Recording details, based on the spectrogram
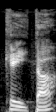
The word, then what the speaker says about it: Keita: Mi sembra di poter dire che, che Keita Keita, anzi senza l'accento, eh, è un, un, giocatore estremamente duttile, eh, che può ricoprire tantissimi ruoli, chiesto da Spalletti, matrimonio perfetto, no Roberto?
